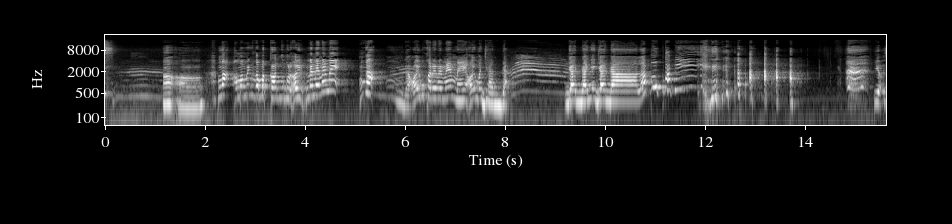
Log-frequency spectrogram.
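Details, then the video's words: Owie, an angry odd-eyed domestic cat, gives a run of loud, wavering, drawn-out meows and caterwauls, some rising and falling in pitch, with short pauses between bursts and human speech mixed in. "KUCING MARAH MARAH"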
